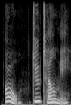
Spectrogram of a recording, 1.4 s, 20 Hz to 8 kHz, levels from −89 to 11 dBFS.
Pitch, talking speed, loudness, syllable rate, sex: 255 Hz, 170 wpm, -15 LUFS, 4.0 syllables/s, female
